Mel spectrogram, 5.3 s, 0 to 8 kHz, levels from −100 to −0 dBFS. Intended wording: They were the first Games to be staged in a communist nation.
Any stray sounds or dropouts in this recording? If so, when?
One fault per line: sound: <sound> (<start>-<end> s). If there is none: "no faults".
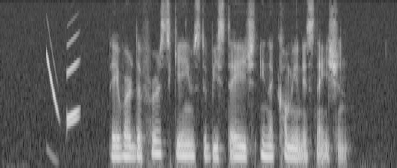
sound: chirp (0.6-1.1 s)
